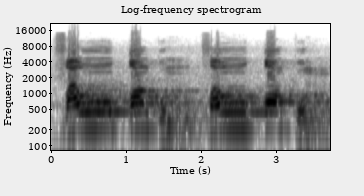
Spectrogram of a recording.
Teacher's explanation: makhrajnya huruf qaf lebih atas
